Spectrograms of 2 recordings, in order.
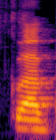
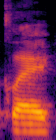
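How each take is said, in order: First: The name is pronounced the plain English way. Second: The name is pronounced the French way.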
